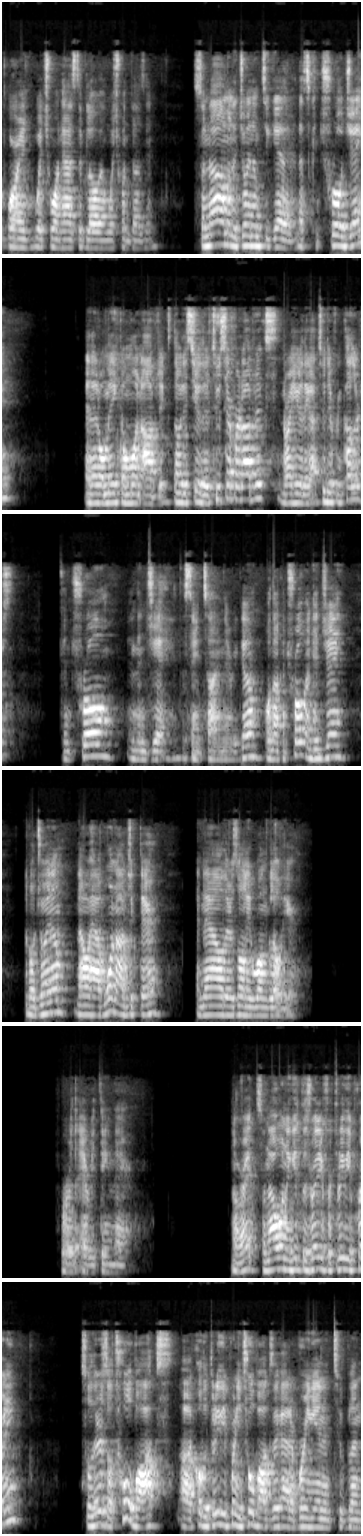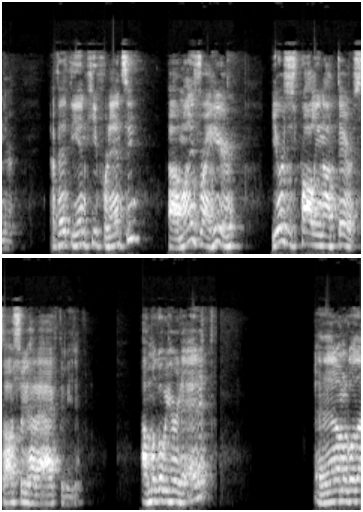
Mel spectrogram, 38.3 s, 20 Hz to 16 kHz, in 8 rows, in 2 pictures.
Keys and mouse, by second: 1.0-2.1 middle drag, 6.0-6.7 middle drag, 11.4 ctrl+j, 16.6 click, 17.7 click, 18.4 click, 19.1 click, 19.5 click, 20.0-21.6 middle drag, 22.2-24.2 middle drag, 26.6-27.0 shift+middle drag, 27.2-28.1 middle drag, 30.0 n, 31.5 click, 33.4 click, 34.2 n, 36.1-38.3 drag.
